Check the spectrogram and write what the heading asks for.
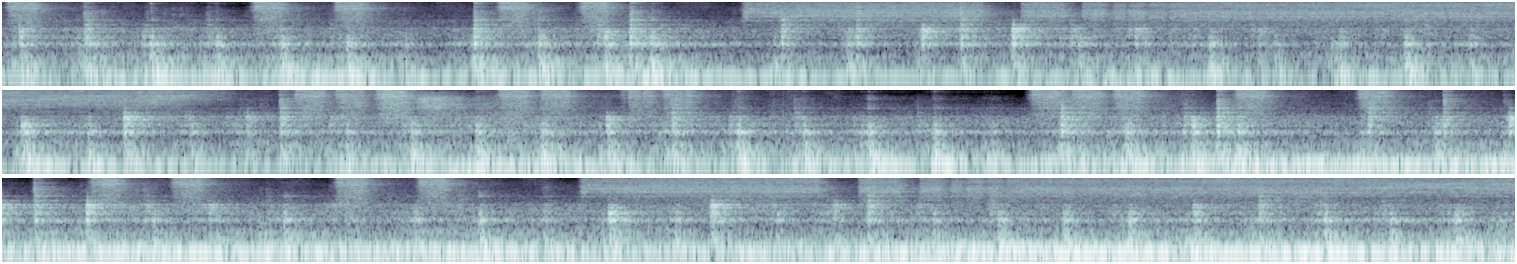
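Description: Experimental electronic noise piece built from processed sounds of everyday objects, played live through a mixer and computer: dense, rapid glitchy clicking, washes of hiss that swell and drop away, and a steady low hum that gets louder over the last few seconds.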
